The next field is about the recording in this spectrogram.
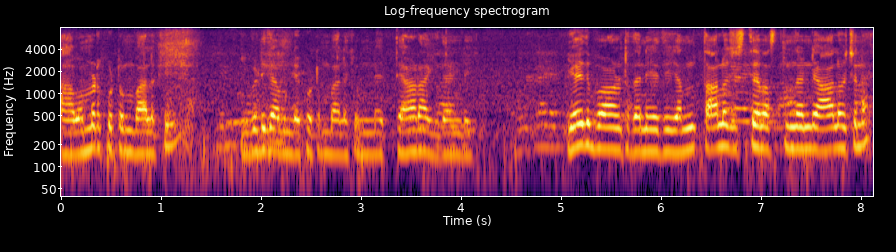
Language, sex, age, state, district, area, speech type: Telugu, male, 60+, Andhra Pradesh, Guntur, urban, spontaneous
